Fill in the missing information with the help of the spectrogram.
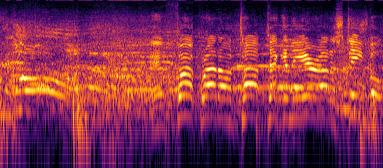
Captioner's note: crowd chattering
